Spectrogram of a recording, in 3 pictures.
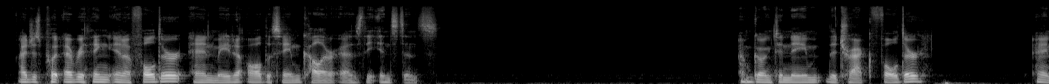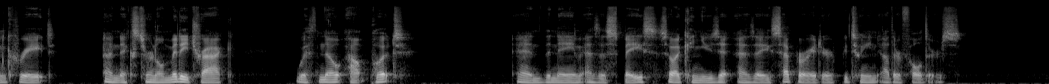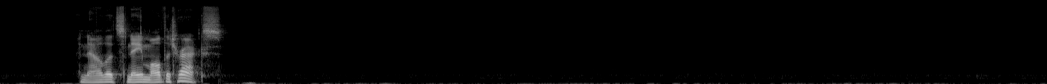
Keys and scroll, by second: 1.7 alt+c, 3.4 Page_Down, 5.3-7.6 typing, 9.9 alt+super+x, 15.0 space, 15.1 Return, 18.5-20.4 typing, 20.7 shift+super+Left, 21.1 super+c, 21.4 Tab, 21.6 super+v, 21.7 alt+BackSpace, 21.8-25.2 typing, 26.5 Home, 26.7 Left, 26.7 alt+shift+Right, 26.7 alt+shift+Right, 26.8 super+c, 26.9 Tab, 26.9 super+v, 27.1 Tab, 27.3-31.4 typing.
